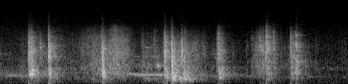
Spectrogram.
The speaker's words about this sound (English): She walks out, shutting the door.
